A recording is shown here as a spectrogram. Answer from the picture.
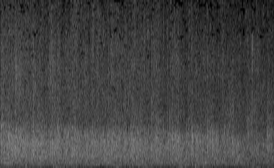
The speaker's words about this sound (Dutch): Nou, mag ik een applaus voor deze groep?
